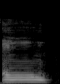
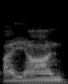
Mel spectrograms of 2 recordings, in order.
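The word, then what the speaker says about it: עין: Now, in terms of the Ayan character, some people pronounce it Ain, right? We would pronounce it Ayan, right?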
